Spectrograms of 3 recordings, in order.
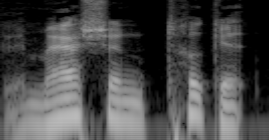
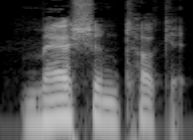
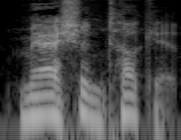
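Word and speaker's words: Mashantucket: yet agreed to it how did you pronounce that name again mash and tuck it mash in tuck it okay he said bastion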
